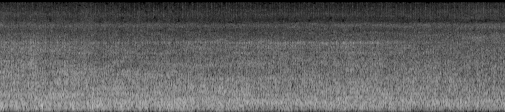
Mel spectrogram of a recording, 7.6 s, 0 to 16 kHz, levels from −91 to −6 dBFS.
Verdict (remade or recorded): recorded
